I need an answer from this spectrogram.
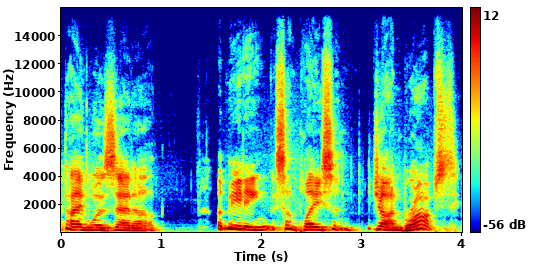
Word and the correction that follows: Brobst: came up to me. He said, Oh, John Brobst. – Yeah, Brobst. Jack. I'm sorry, yes. I'm okay. pronouncing his name wrong.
